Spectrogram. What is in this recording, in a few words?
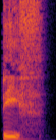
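"beef", English, British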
